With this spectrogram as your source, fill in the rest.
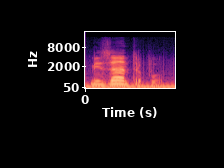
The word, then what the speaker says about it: misantropo: sim é uma proparoxítona misantropo é misantropo o misantropo é misantropo o correto da pronúncia desta palavra então risca ela tem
